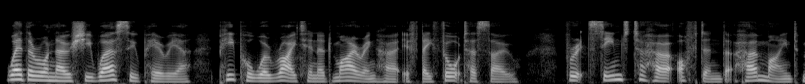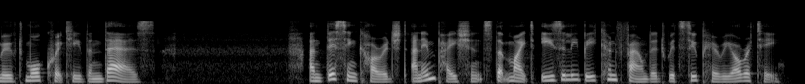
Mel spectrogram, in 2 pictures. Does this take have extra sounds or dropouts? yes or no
no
